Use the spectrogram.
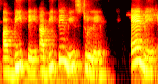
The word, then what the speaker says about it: habiter: H is silent. So we call this habiter.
